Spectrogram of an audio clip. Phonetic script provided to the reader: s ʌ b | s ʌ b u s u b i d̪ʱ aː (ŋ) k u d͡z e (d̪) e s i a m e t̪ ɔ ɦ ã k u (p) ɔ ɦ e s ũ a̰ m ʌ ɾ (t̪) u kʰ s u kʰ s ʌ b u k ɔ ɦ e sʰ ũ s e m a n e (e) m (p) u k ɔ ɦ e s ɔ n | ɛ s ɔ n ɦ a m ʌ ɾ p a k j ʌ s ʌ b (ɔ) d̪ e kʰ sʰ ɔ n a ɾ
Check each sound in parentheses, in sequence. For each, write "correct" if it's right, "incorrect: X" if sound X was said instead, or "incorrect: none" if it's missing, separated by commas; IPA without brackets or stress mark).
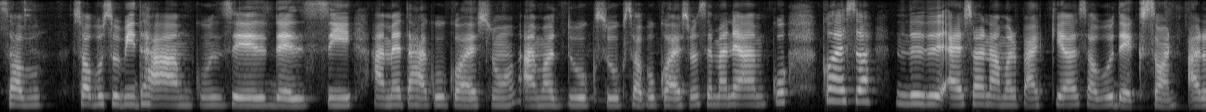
incorrect: m, correct, incorrect: k, incorrect: d̪, incorrect: a, incorrect: k, incorrect: u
